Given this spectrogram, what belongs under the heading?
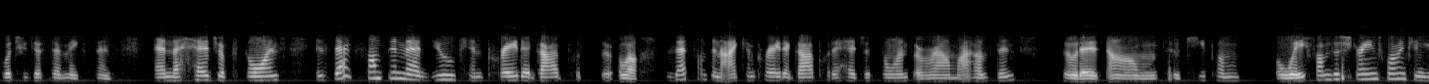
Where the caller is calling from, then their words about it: New Jersey, United States; I'm calling from New Jersey.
